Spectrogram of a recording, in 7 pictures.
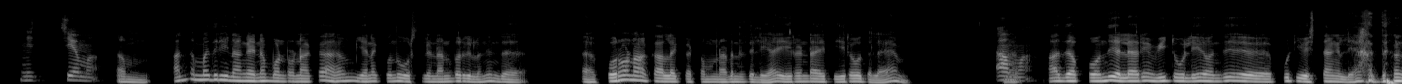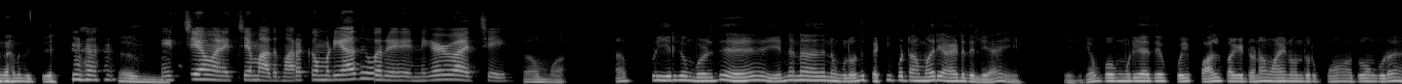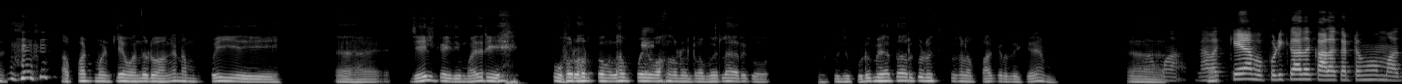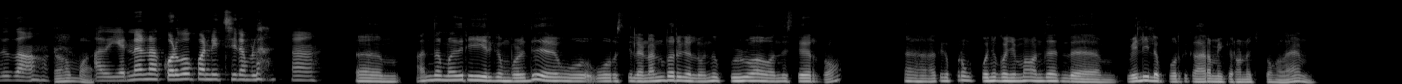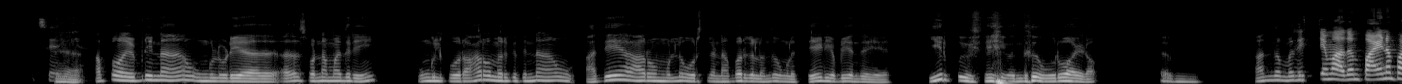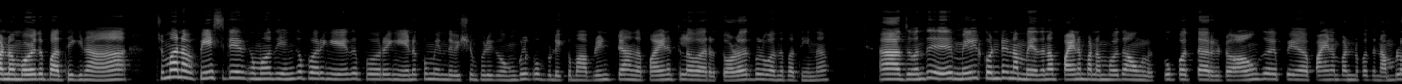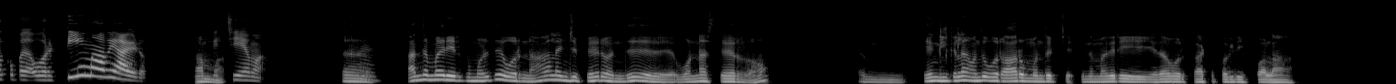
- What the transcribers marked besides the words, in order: tapping; laughing while speaking: "அதானே நடந்துச்சு"; chuckle; snort; in English: "அப்பார்ட்மெண்ட்லயே"; laughing while speaking: "ஜெயில் கைதி மாதிரி ஒரு ஒருத்தவங்களா … இருக்குனு வச்சுக்கோங்களேன் பார்க்குறதுக்கு"; laughing while speaking: "நம்மள"; chuckle
- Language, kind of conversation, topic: Tamil, podcast, காட்டில் உங்களுக்கு ஏற்பட்ட எந்த அனுபவம் உங்களை மனதார ஆழமாக உலுக்கியது?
